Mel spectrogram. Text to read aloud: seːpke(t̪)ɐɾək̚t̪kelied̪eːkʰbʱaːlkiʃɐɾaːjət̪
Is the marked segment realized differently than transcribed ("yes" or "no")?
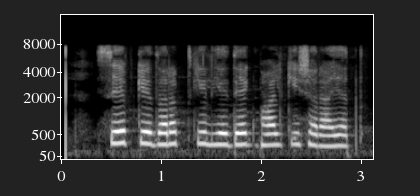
yes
